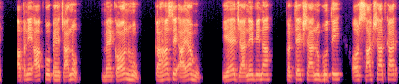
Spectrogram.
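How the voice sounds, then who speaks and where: A man reading a devotional text aloud in an earnest, steady way over a video call. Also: a little high. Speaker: reader in an online satsang. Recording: dull video-call audio.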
